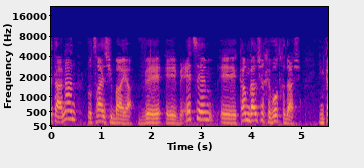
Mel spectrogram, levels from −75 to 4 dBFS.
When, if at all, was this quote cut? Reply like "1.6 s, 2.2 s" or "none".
1.7 s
